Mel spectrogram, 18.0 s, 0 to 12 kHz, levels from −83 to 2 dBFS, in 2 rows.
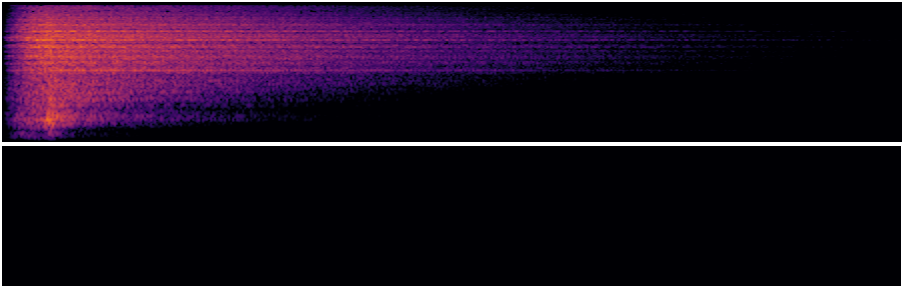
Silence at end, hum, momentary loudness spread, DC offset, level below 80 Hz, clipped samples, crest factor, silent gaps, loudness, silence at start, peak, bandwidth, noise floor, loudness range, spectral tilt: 12.85 s; none; 26 LU; under 0.1%; under -90 dBFS; under 0.1%; 26 dB; none; -22 LUFS; 0.05 s; -8 dBFS; 11.5 kHz; under -90 dBFS; 25 LU; 4.5 dB/octave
